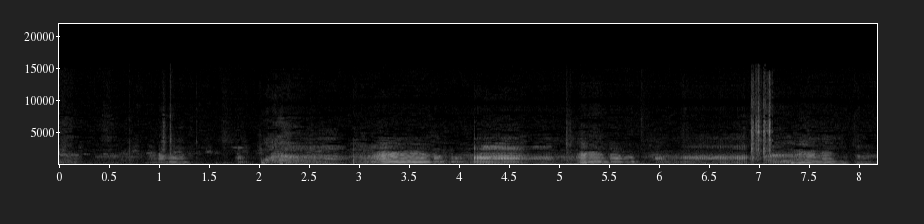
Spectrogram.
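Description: Young hippo giving a series of about six wavering, pitched distress cries while being attacked by hyenas.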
